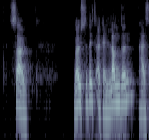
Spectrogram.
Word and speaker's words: London: words, the stress is normally at the beginning of the word. London, London. So let's make sure we a bit of extra stress on the lun. And then what happens usually in the weak syllable is we usually have the schwa sound, the most common sound in English, which is very easy to make. It's a neutral vowel, so the mouth is completely relaxed.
